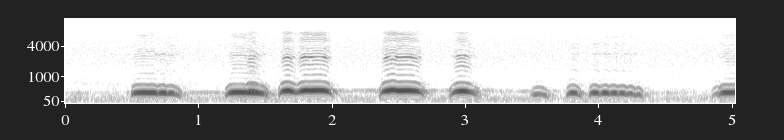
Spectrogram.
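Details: Great horned owls, a pair visiting their nest tree on Christmas Day 2021, one perched on the back branch and hooting: a loose series of about nine low, muffled hoots of uneven length and spacing, some doubled, with quiet gaps between.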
